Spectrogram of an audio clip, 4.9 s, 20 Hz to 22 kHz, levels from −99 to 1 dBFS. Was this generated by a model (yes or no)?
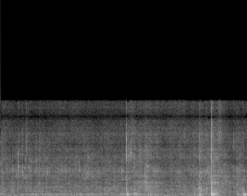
yes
